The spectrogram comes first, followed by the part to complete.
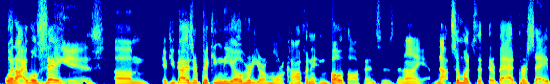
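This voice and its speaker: A man's voice: on the high side, darkish tone, no room sound. A man giving casual, opinionated sports commentary as a panelist, wordy, wry and emphatic. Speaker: sports show panelist and reporter.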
